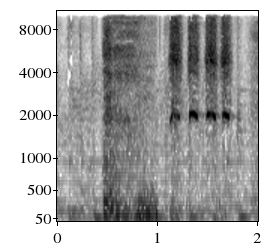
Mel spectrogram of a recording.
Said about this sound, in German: Guck mal, ich hab die Hände hoch, da kann ich überhaupt nicht mit den Pfeifen.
